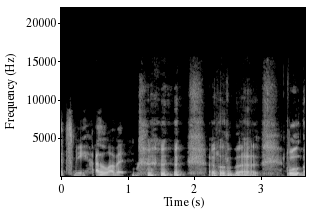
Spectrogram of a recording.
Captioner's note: laughs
